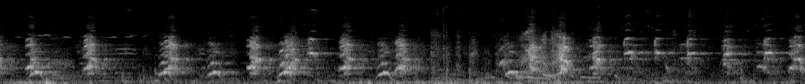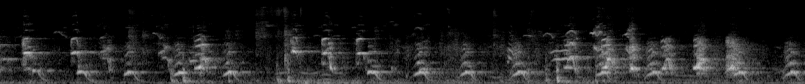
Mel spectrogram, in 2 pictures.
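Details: Border Collie eager to learn frisbee play, barking excitedly in rapid, harmonic yelps repeated several times per second through most of the clip, with a few short pauses.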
